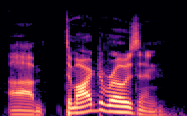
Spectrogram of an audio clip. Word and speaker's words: DeMar DeRozan: DeMar DeRozan, am I pronouncing that right? – You are.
